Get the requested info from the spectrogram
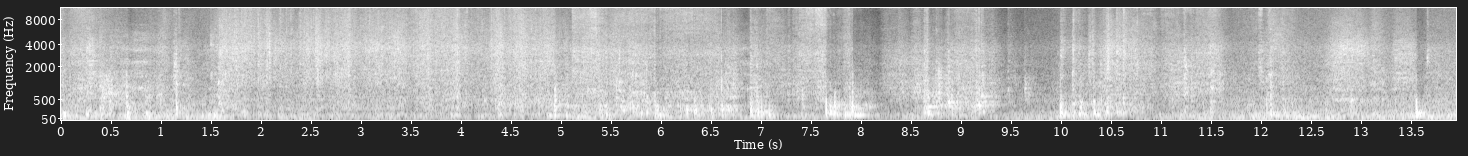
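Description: Continuous rustling and crackling with scattered knocks, from plastic disposable litter boxes and a plastic bag being handled and set down on the floor.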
